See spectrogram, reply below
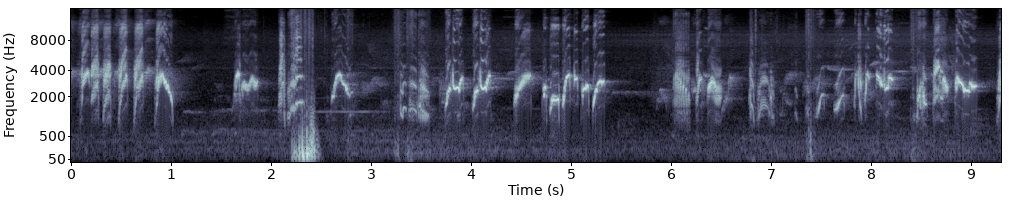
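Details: Doubled 'beun' song of a red-whiskered bulbul teacher bird, played to caged birds to copy: steady series of sharp upslurred and downslurred whistles in short bursts, one loud knock early on.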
